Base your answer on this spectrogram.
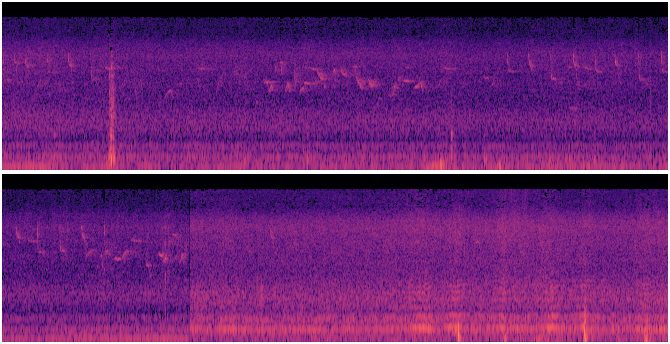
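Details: Honeybee swarm settling into a new home: a steady low droning hum with faint overtones that swells louder in the second half. Scattered high bird chirps sound in the first half over a deep background rumble.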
